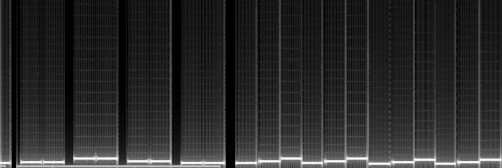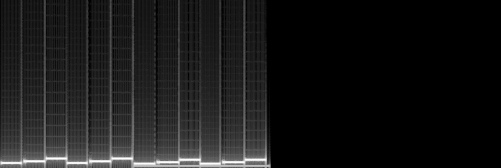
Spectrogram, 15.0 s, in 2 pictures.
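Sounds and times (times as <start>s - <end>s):
sine wave music: 0.0s - 11.6s.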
